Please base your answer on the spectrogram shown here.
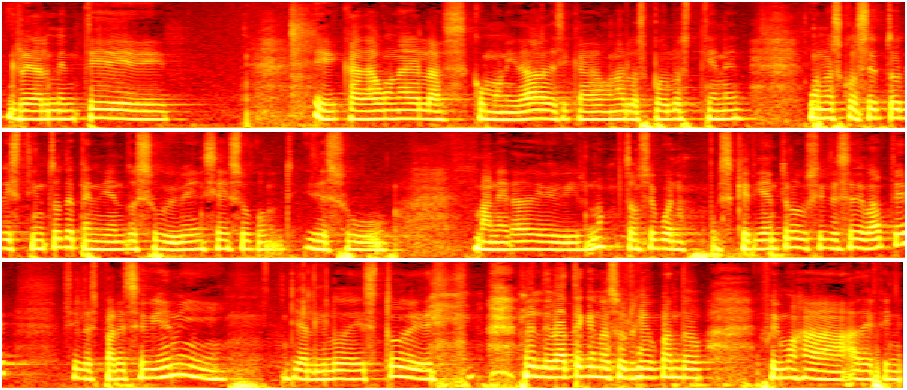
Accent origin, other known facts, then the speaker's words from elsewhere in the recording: Colombia; yo soy de Colombia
